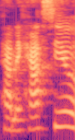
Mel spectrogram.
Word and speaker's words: Panio: find me at panio on pretty much everything uh spelled like window pane Casio watch uh for people who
